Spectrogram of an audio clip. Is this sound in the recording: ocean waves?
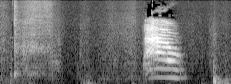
no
